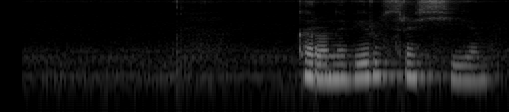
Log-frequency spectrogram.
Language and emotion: Russian, neutral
